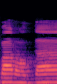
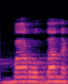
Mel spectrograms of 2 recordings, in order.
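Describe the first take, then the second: First: The word ends with a long a sound. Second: The word ends with an n sound. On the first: The word ends the verse at a stop. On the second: The word is not at a stop.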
